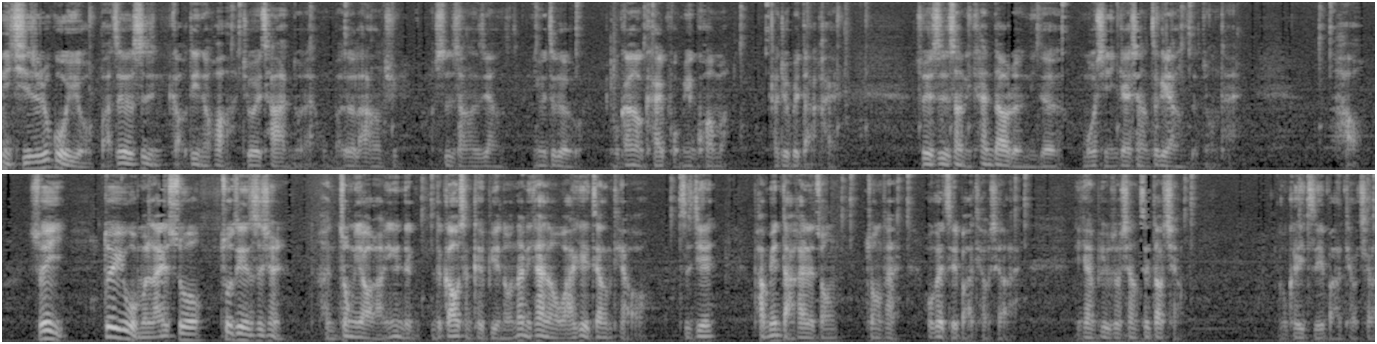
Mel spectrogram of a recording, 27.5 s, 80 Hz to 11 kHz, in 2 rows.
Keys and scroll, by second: 6.0 Escape, 11.5 Escape.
